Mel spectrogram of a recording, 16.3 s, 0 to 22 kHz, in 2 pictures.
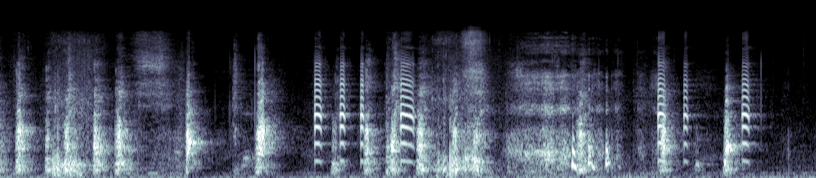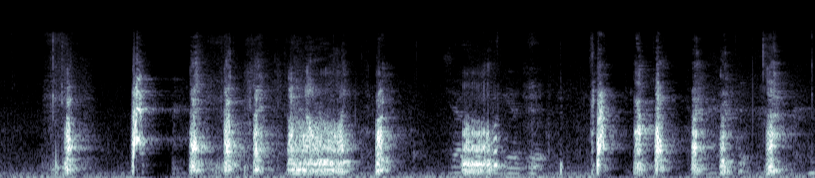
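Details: Rocky, a seven-month-old Chihuahua and Cocker Spaniel mix weighing 12 pounds, barks at his new toy at home; short sharp barks come in bursts with pauses, while people speak in the background.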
